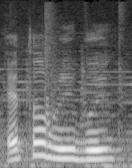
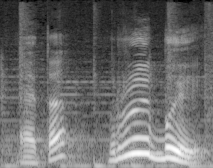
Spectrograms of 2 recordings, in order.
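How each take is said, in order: First: The pitch stays flat at the end. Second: The pitch rises at the end. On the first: It is an answer. "the sound is flat" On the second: It is a question. "the pitch of the sentence at the end would go higher"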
